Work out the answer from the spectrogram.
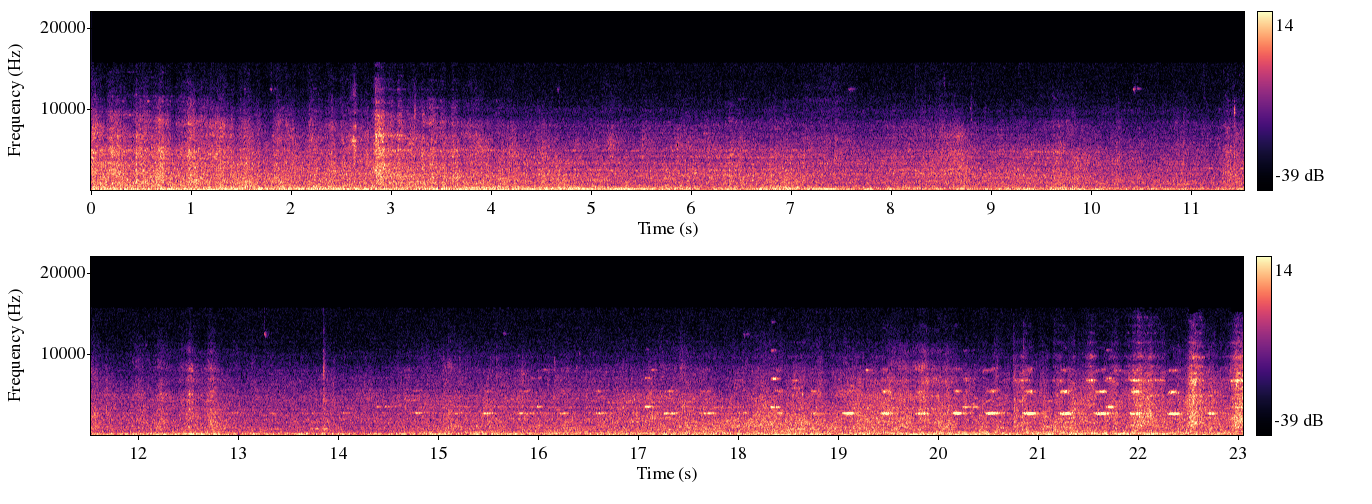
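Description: Double-stack intermodal freight train rolling past at close range: a steady rumble and clatter of steel wheels on the rails. In the last several seconds a short high chirp repeats about twice a second.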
